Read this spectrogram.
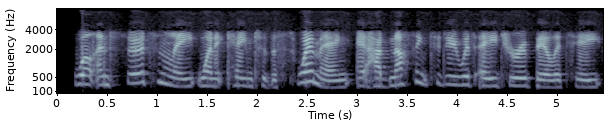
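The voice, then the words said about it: English accent. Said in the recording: “people might be able to tell by your accent ... that you are an immigrant to this country ... You're from England.”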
